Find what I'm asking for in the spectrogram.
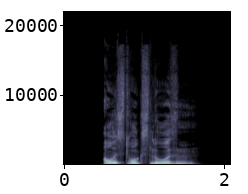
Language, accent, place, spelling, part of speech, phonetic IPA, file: German, Germany, Berlin, ausdruckslosen, adjective, [ˈaʊ̯sdʁʊksloːzn̩], De-ausdruckslosen.ogg
- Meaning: inflection of ausdruckslos: 1. strong genitive masculine/neuter singular 2. weak/mixed genitive/dative all-gender singular 3. strong/weak/mixed accusative masculine singular 4. strong dative plural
